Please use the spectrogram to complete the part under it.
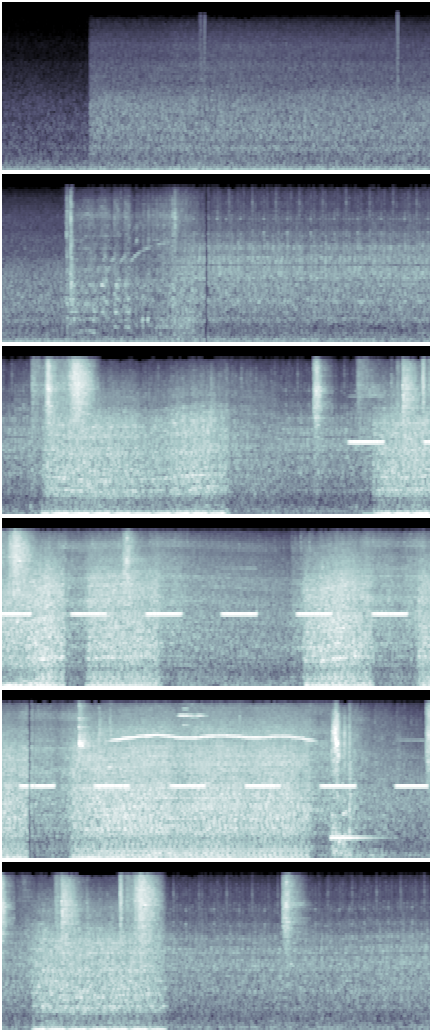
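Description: A heavy truck engine rumbles steadily and roars in loud bursts.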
